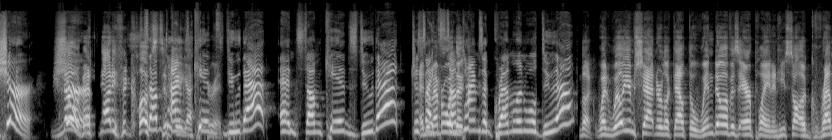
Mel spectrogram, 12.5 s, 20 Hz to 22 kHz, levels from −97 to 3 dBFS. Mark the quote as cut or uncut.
cut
